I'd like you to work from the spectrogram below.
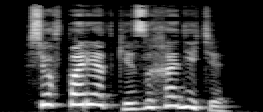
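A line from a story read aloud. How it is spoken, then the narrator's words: Joyful reply. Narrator (Russian): радостно отозвалась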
